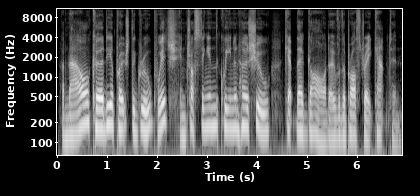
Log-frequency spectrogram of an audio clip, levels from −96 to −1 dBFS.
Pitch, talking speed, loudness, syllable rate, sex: 145 Hz, 190 wpm, -18 LUFS, 4.7 syllables/s, male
